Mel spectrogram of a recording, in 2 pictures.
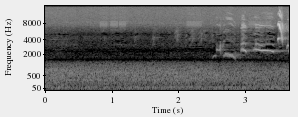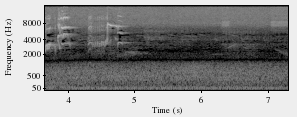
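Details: Male blackbird in a garden in Weener, East Frisia, northwestern Germany, May 2022. After a few quiet seconds comes one short burst of song, mostly high, squeaky twittering, set against constant low background noise.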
